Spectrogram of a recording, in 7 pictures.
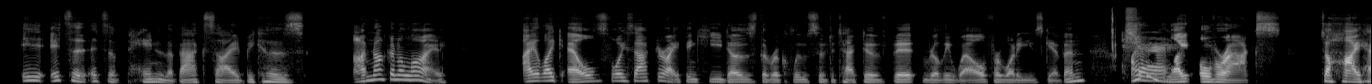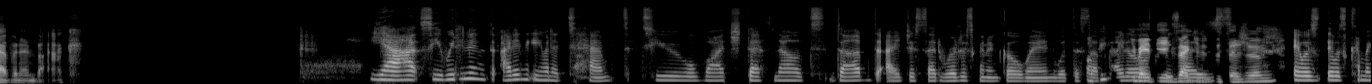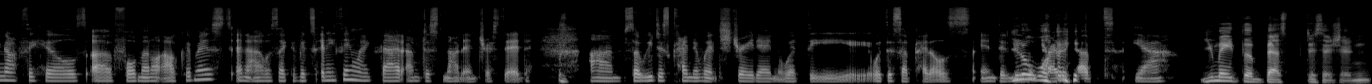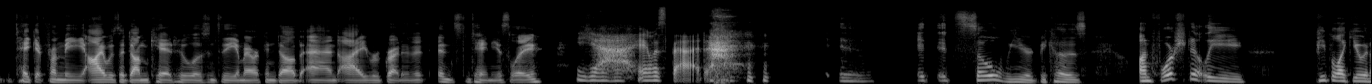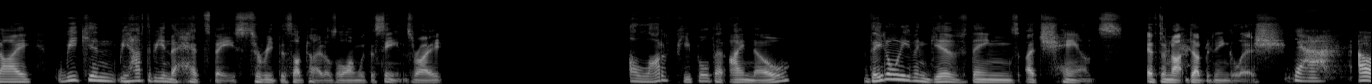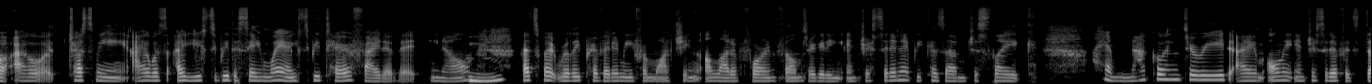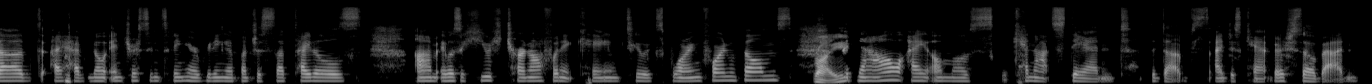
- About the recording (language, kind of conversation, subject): English, unstructured, Should I choose subtitles or dubbing to feel more connected?
- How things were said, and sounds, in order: scoff; laughing while speaking: "what?"; chuckle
